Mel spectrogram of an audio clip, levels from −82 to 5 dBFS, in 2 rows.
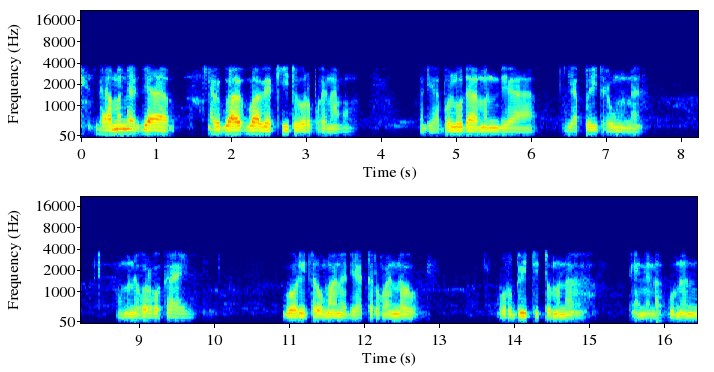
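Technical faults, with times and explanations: Throughout: G.729 codec. The speech is carried at 8 kbit/s, rebuilt from a vocal tract filter, a pitch predictor and a few pulses per 10 ms frame rather than from the waveform itself, so the codec damage is plainly audible as a rough, slightly synthetic texture. The line band runs from about 250 Hz to 3.5 kHz, removing low body and all upper detail.
15.89–16.02 s: VoIP packet loss concealed by the speech codec. About 60 ms of audio is missing, scattered over roughly 80 ms, with the longest gap 40 ms, which fits six lost 10 ms frames. The decoder fills each gap by repeating its last pitch and filter at falling gain, giving a brief buzzy tone or coloured noise that fades. Because each frame builds on the last, the audio stays weak or distorted after the gaps.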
